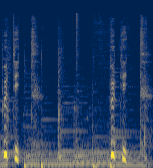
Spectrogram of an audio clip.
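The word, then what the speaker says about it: petite: つけてプチッティっ男性型では語末の体を発音しませんが女性型では後ろにうがつくことで軽く発音されぷチックっとなりますねこのように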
